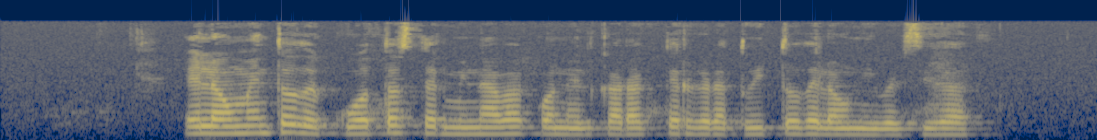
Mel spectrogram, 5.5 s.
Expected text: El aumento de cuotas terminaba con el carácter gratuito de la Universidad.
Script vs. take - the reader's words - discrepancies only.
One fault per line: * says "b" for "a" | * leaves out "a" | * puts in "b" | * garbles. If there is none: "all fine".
all fine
